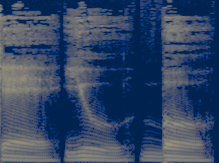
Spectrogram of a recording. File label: "keyubo", concat syllables; Affixing experiment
